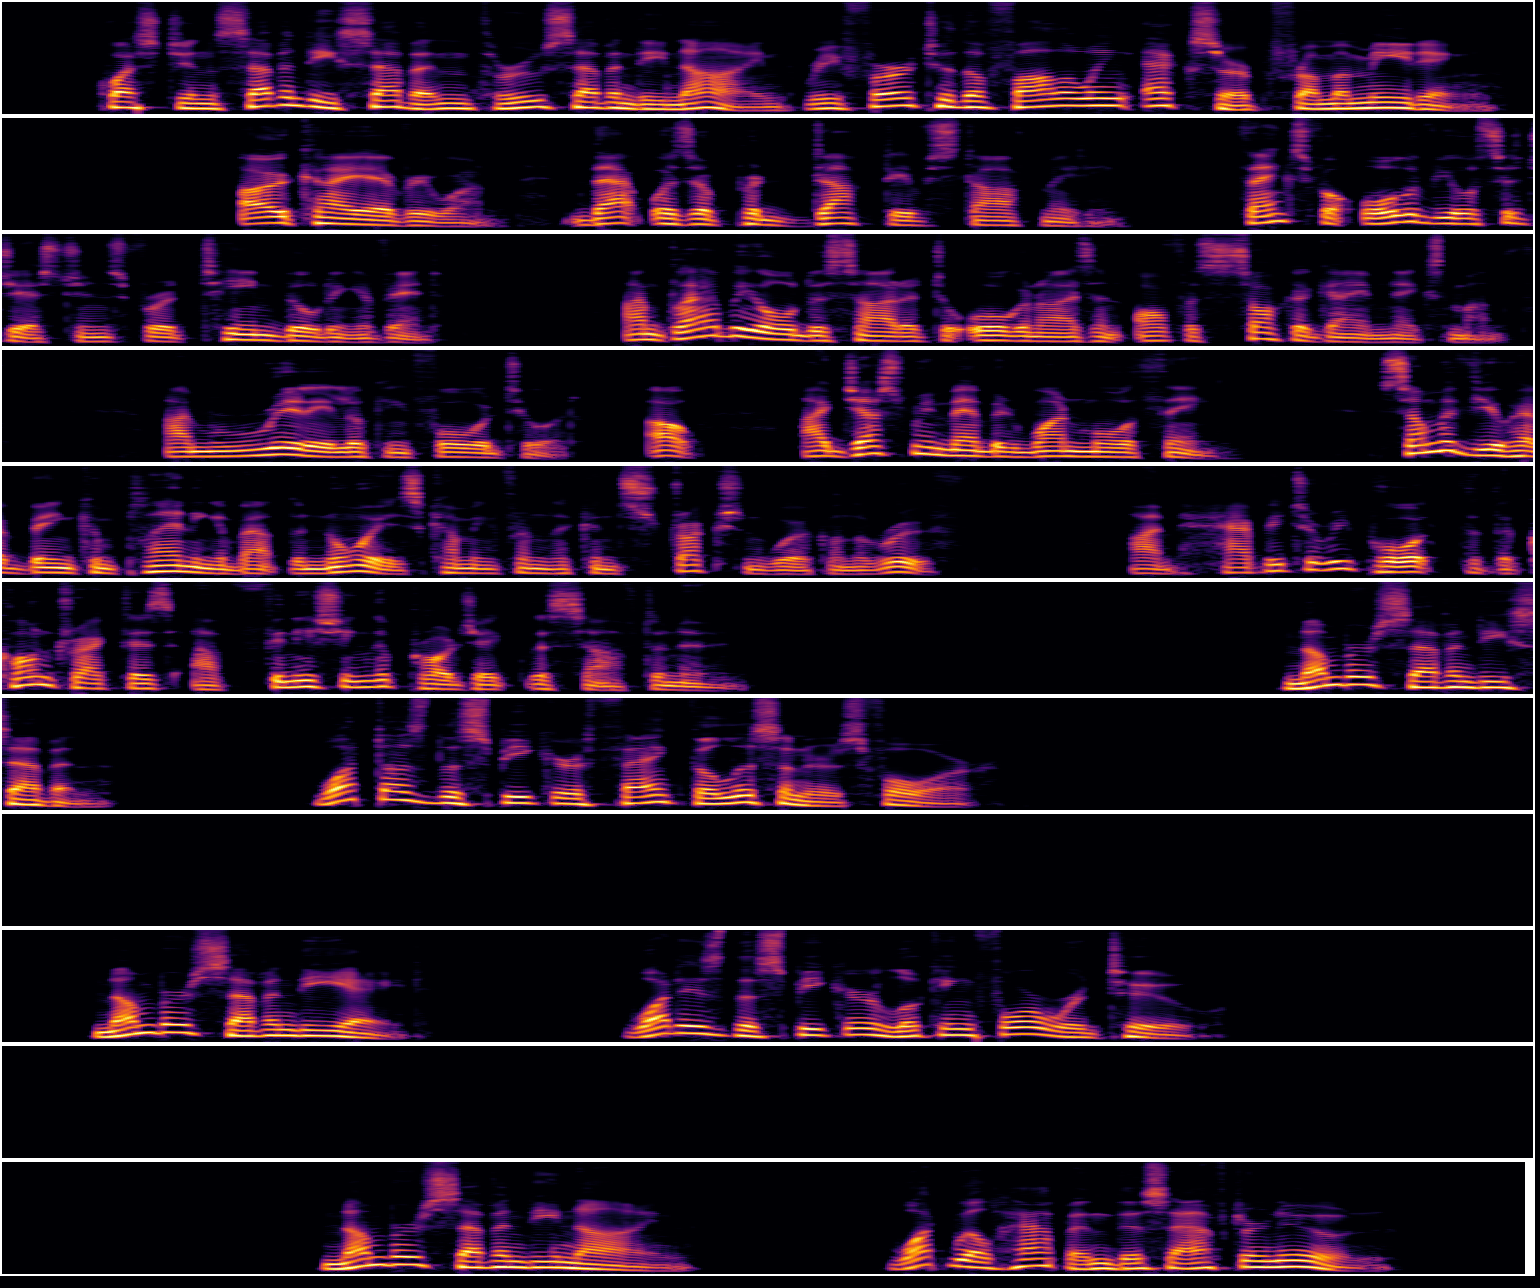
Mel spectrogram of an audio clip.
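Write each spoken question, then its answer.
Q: What does the speaker thank the listeners for?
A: Their suggestions for a team-building event

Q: What is the speaker looking forward to?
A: An office soccer game

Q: What will happen this afternoon?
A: The roof construction work will be finished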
